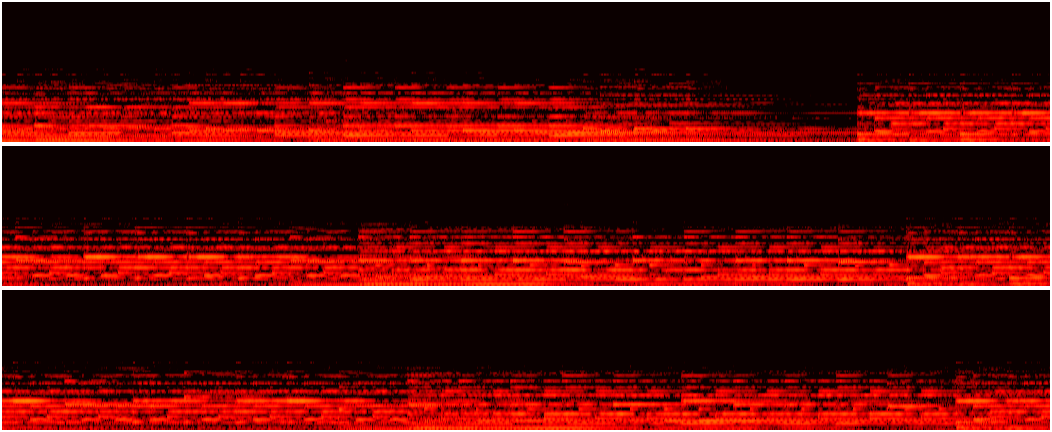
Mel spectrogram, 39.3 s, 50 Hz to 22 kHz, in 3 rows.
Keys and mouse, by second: 0.5 middle click, 0.8 shift+middle click, 1.1 space, 3.0 space, 4.0 shift+middle click, 4.2 right click, 4.7 shift+d, 4.8 shift+right click, 5.1 right click, 6.1 space, 12.0 space, 12.7 middle click, 13.4 middle click, 14.4-17.3 middle drag, 19.3 m, 21.5 l, 24.6 shift+middle click, 26.6 middle click, 27.2 shift+middle click, 27.8 KP_1, 29.0 middle click, 29.4-32.0 right drag, 32.0-33.8 drag, 34.6 click, 35.8 click, 36.9 space, 37.3-38.8 drag, 37.3 space, 39.2 click.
